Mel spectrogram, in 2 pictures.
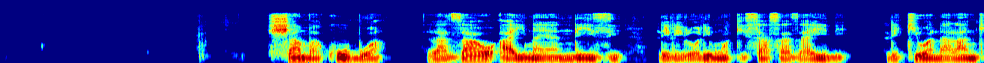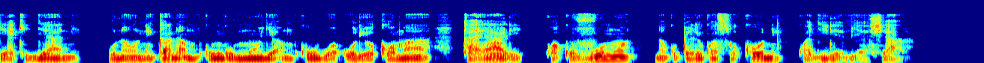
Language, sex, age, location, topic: Swahili, male, 18-24, Dar es Salaam, agriculture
